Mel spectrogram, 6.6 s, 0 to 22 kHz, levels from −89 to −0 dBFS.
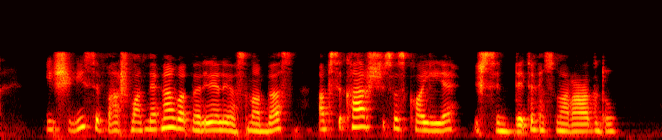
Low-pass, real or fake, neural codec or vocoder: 5.4 kHz; fake; codec, 16 kHz, 1 kbps, FunCodec, trained on LibriTTS, 50 frames a second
